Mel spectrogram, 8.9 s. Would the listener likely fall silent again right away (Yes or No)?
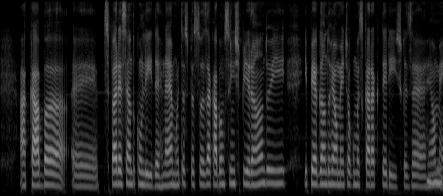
No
